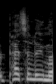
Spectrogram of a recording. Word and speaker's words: Petaluma: he says hello from petaluma hello from petaluma petaluma of course the home of mesa boogie oh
